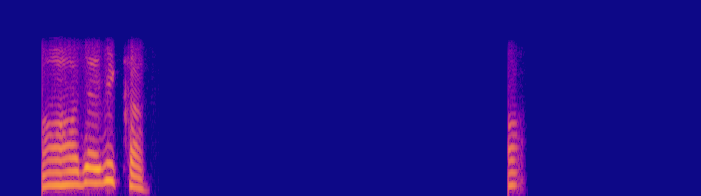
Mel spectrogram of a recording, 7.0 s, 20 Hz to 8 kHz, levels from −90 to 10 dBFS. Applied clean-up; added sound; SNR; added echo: none; none; none; none.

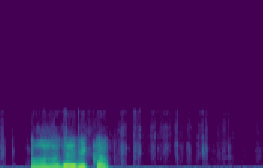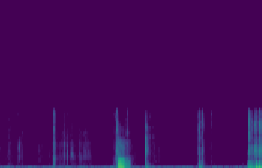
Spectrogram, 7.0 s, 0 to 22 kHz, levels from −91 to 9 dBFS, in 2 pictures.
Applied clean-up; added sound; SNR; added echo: neural diffusion model UNIVERSE++.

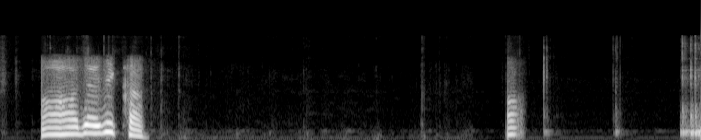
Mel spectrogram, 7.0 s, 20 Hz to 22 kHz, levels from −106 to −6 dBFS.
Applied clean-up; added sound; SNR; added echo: neural mask model RNNoise.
